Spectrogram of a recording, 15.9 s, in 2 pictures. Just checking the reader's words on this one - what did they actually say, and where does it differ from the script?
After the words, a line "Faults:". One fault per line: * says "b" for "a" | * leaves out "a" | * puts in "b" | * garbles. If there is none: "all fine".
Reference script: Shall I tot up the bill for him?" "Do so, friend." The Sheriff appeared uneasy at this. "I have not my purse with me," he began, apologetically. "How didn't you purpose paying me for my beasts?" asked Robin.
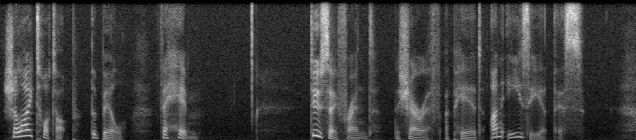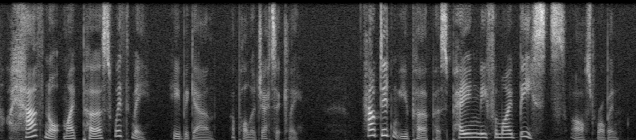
Shall I tot up the bill for him?" "Do so, friend." The Sheriff appeared uneasy at this. "I have not my purse with me," he began, apologetically. "How didn't you purpose paying me for my beasts?" asked Robin.
Faults:
all fine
